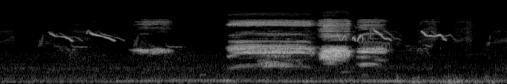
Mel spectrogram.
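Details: Crow cawing roughly twice in a row, loud and grating, preceded and followed by quick high chirps and squeaks from other birds.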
